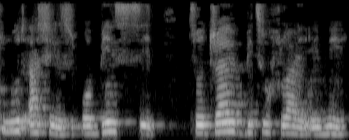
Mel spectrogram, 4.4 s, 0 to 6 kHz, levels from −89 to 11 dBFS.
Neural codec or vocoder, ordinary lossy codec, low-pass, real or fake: none; MP3, 32 kbps; 5.4 kHz; real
